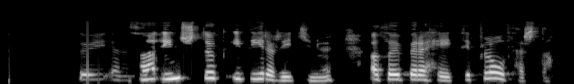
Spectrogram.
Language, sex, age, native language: Icelandic, female, 30-39, Icelandic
